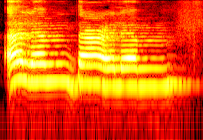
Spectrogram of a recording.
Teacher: ഹംസയുടെ മഖ്റജ് വരുന്നത് അഖ്സൽ ഹൽക്കാണ്. തൊണ്ടയുടെ അവസാന ഭാഗം, തൊണ്ടക്കുഴി എന്നൊക്കെ നമ്മൾ പറയാറില്ലേ, ആ ഭാഗം സൗണ്ടിനെ വ്യക്തമാക്കി കൊടുക്കുക കേട്ടോ.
